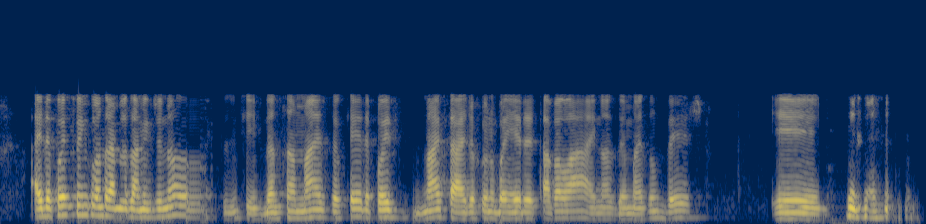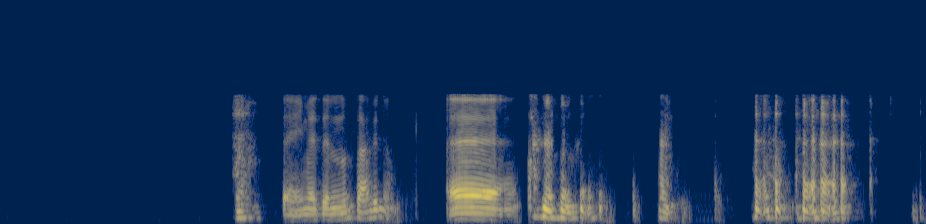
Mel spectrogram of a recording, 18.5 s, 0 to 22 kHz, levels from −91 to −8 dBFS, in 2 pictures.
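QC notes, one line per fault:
throughout, iLBC codec: narrowband, nothing above 4 kHz, with a rough, slightly synthetic edge, consistent with iLBC at about 15.2 kbps coding each 20 ms frame independently.
1.82–2.20 s, 8.26–8.47 s, 16.18–16.38 s, lost iLBC frames: held, buzzy vowel-like fills as the decoder repeats the last pitch cycle mixed with noise. The first loss totals 240 ms scattered across 360 ms, with the longest run about 150 ms. The later two are each a 200 ms gap, with clean recovery right after.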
